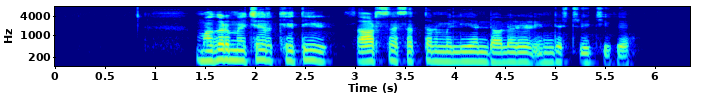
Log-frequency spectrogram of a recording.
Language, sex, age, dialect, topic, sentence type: Magahi, male, 18-24, Northeastern/Surjapuri, agriculture, statement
